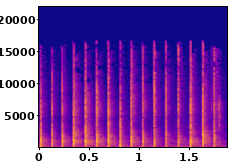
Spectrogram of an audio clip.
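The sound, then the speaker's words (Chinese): Brisk, steady hand clapping: about sixteen sharp, crisp claps in under two seconds at an even, quick pace, moderately loud, with no voices. “鼓掌，鼓掌，鼓掌，快鼓掌！ 鼓掌，此处应有掌声。”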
